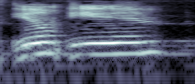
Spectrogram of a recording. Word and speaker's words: Mnemosyne: It's Mnemosyne.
